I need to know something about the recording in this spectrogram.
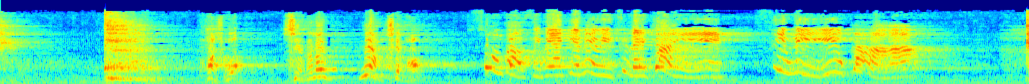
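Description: A man speaks in a sung, drawn-out stage voice.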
